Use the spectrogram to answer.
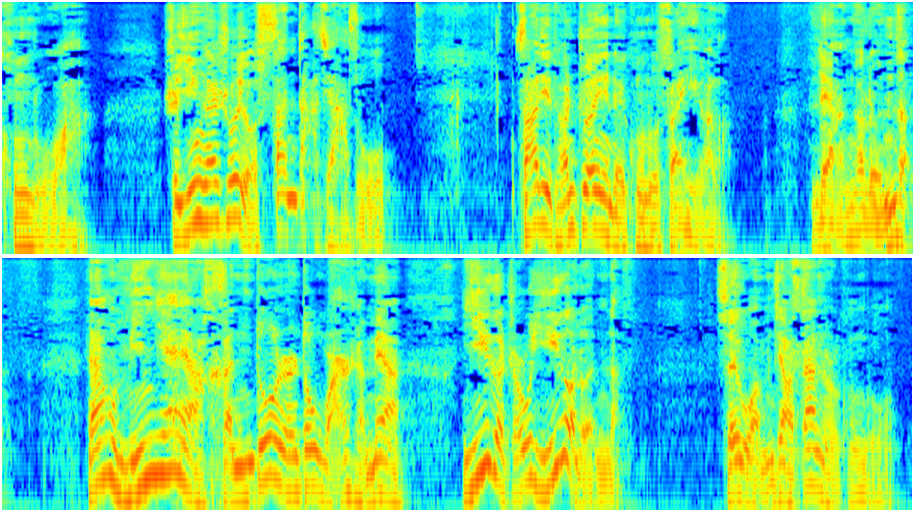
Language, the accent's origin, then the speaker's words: Chinese; Beijing, China; born there; 我本人是老天桥出生的人，我爷爷呀、是老天桥非常有名的堂里、老天桥三角市场这点这个天桥茶堂里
